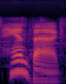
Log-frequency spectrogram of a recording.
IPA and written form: ˈhændˌbæɡ (handbag)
